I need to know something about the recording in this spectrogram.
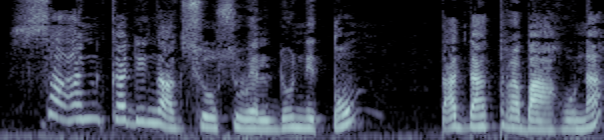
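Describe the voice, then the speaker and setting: An actress playing a nosy, mocking Ilocano auntie who wheedles in a radio comedy drama. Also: female voice, mid-range voice, sing-song, a little slow, fairly bright tone, no echo. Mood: wheedling. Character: nosy, scornful auntie who mooches money from relatives.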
